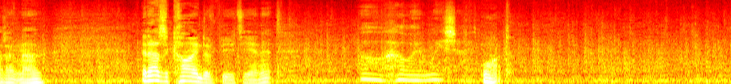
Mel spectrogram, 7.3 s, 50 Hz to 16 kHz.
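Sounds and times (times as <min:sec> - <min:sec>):
speech: 0:00.0 - 0:00.8, 0:01.4 - 0:03.0, 0:03.6 - 0:05.2
steady rain: 0:00.0 - 0:07.3.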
